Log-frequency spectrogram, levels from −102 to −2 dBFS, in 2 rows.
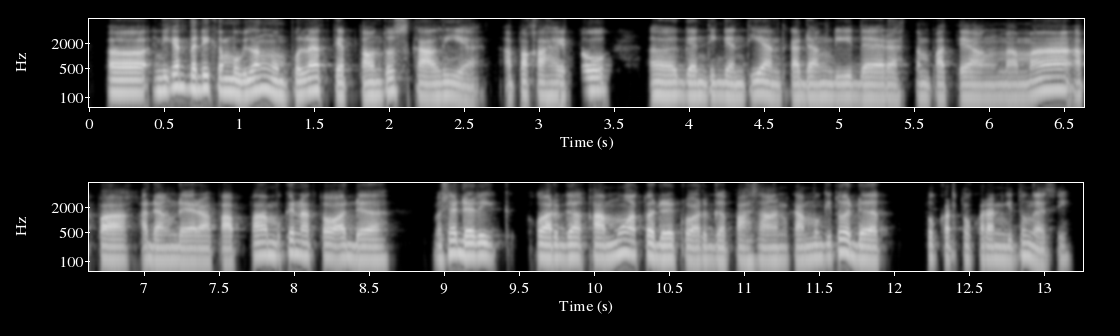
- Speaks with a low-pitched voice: Yes, low, 115 Hz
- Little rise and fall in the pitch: No, average, 3.3 semitones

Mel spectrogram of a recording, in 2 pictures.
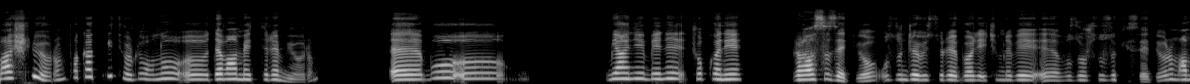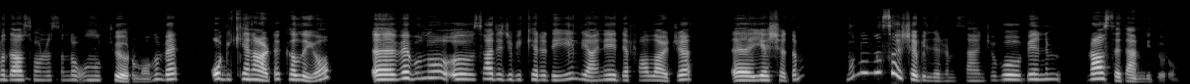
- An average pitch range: Yes, average, 3.6 semitones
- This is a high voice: Yes, high, 220 Hz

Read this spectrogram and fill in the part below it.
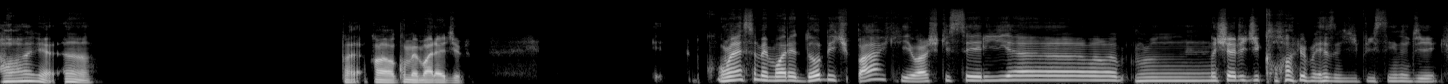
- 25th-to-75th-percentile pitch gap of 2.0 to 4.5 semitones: No, average, 4.9 semitones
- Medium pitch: Yes, medium, 165 Hz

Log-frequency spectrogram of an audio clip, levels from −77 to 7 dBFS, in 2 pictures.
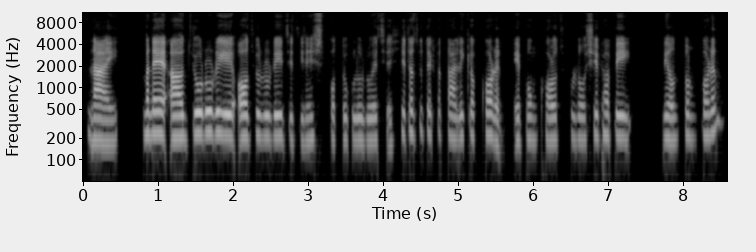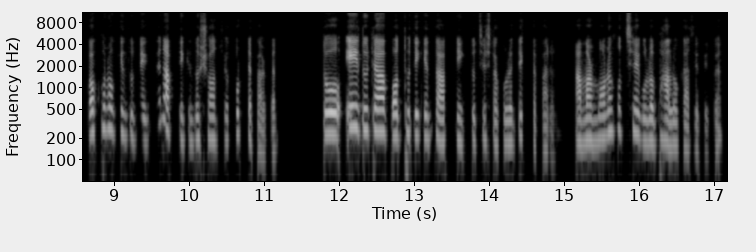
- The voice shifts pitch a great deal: No, average, 3.0 semitones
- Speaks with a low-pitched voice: No, high, 205 Hz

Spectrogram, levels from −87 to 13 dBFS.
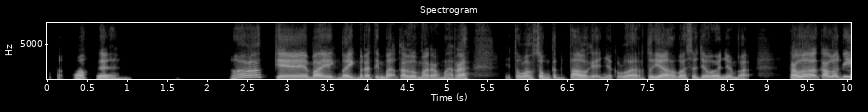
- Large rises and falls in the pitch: Yes, wide, 7.0 semitones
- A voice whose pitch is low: No, medium, 165 Hz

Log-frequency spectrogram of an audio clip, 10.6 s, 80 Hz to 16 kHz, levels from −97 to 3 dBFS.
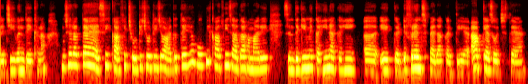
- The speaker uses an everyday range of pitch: Yes, average, 3.7 semitones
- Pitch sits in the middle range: No, high, 215 Hz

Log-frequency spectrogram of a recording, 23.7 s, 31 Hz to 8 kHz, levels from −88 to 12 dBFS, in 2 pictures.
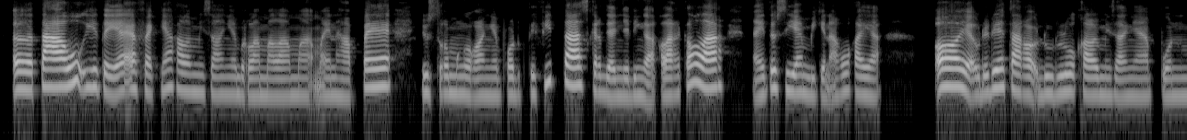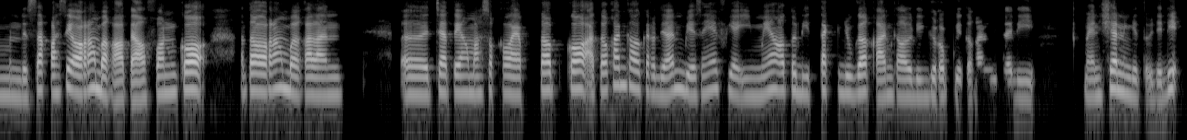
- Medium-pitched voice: No, high, 195 Hz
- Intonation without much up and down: No, average, 3.6 semitones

